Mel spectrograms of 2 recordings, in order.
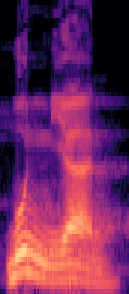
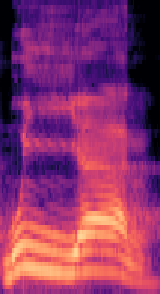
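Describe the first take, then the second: First: The n is clearly pronounced before the y. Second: The n merges into the following y sound. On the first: The speaker calls it right. "tapi bunyan" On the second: The speaker calls it wrong. "tidak dibaca buyan"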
